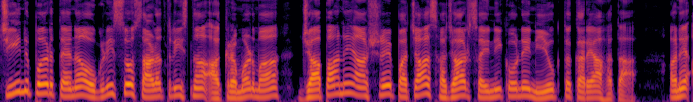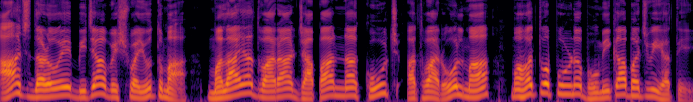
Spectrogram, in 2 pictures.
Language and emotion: Gujarati, neutral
